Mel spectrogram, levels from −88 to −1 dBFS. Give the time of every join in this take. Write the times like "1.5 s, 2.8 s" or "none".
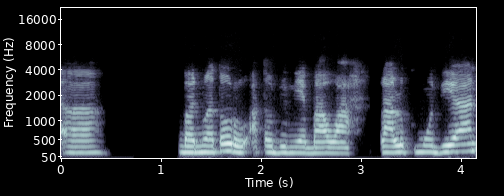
3.0 s

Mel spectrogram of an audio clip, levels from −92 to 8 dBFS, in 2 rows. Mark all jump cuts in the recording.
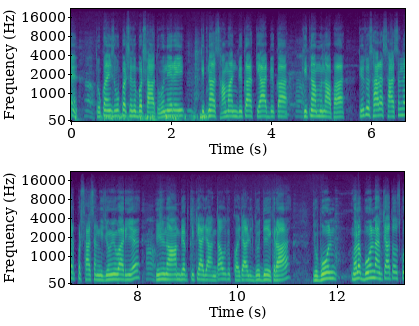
none

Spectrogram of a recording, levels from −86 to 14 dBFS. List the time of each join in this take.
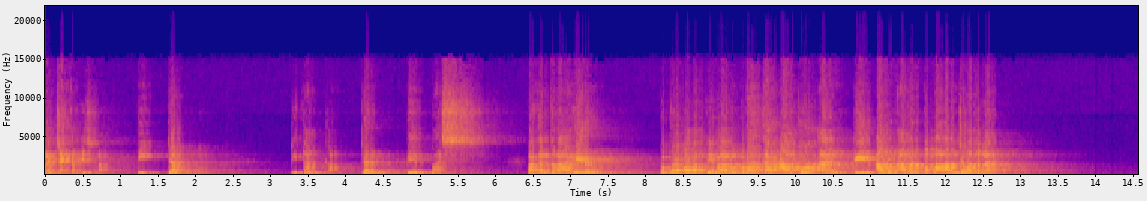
none

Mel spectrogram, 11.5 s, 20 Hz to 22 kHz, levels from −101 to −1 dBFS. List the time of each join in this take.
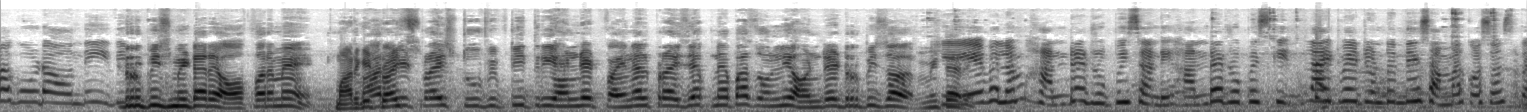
0.9 s, 9.8 s

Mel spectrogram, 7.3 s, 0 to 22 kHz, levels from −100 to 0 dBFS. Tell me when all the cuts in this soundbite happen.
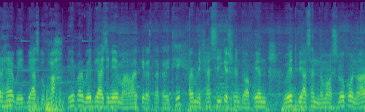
1.2 s, 3.8 s

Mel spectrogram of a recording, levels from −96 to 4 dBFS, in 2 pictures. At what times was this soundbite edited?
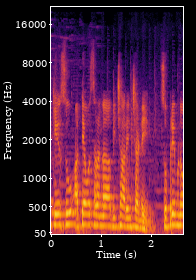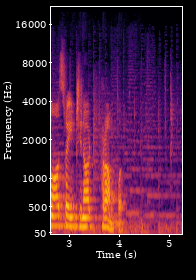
none

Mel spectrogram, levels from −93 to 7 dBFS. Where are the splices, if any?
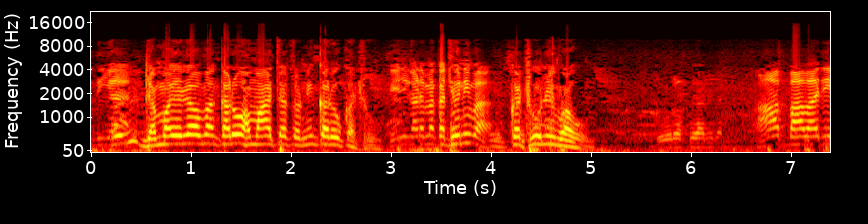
6.2 s

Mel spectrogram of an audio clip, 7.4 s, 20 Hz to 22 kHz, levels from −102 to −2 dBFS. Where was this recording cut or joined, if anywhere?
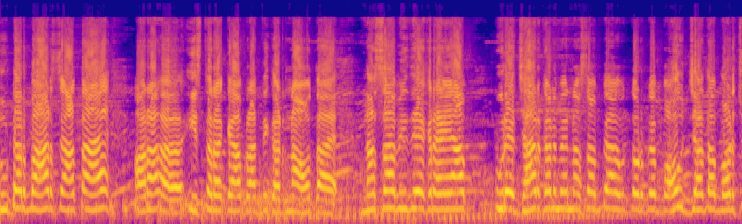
none

